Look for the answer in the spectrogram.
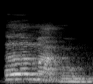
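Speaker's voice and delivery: âmago with a closed first A; âmago said like emagu. Shown as a demonstration. Teacher giving a second closed-A example. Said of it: "O en la palabra".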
